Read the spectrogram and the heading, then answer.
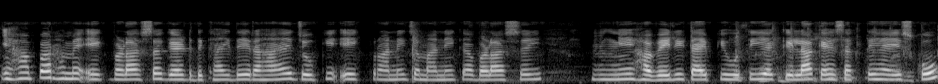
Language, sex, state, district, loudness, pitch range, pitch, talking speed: Hindi, male, Maharashtra, Nagpur, -18 LUFS, 220-245 Hz, 230 Hz, 205 wpm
